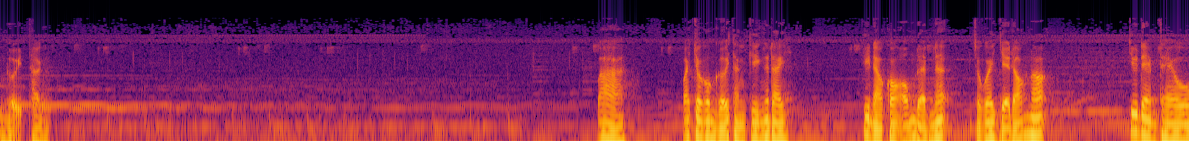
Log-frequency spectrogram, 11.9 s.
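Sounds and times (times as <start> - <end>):
speech: 0.0 - 0.7, 6.0 - 8.0, 8.6 - 10.6, 11.3 - 11.8
frogs and toads croaking at night: 0.0 - 11.8.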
